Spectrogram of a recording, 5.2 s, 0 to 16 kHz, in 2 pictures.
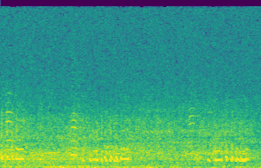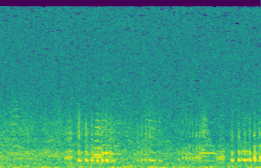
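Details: Sandhill cranes in August 2014 near Waite Park, Minnesota, giving faint rolling, rattling honk-like calls with a pulsed, trilled texture that swells and fades, over a steady low rumbling background noise.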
